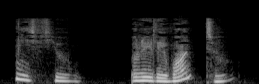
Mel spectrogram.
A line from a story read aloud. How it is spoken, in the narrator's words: she said in a girlish voice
